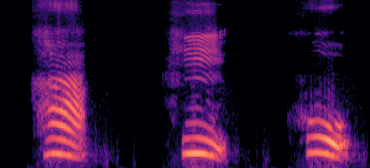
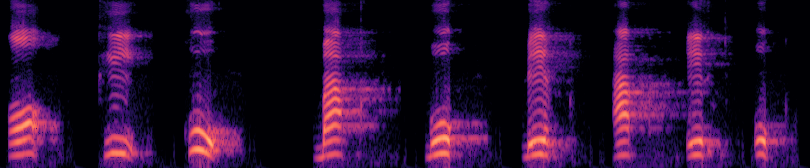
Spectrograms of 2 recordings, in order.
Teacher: ka itu ada napas yang sedikit mengalir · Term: hames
